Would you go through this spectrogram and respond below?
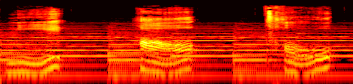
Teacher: The third tone, go down and up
